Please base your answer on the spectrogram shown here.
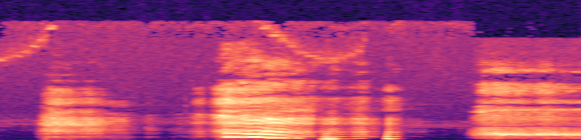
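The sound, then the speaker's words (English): Two people take deep breaths together, a few long, breathy inhales and exhales with a brief laugh in the middle, fairly soft and without talk. “we both take a deep breath”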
